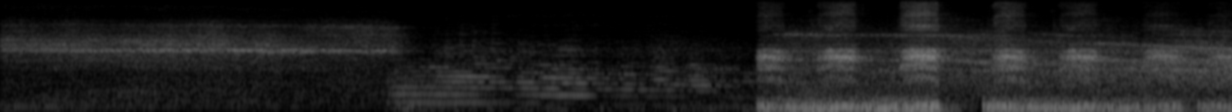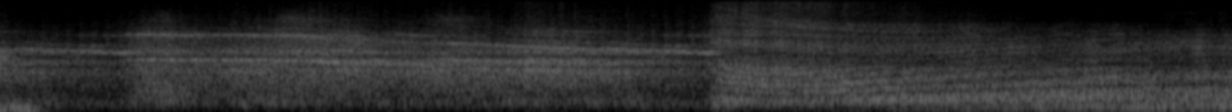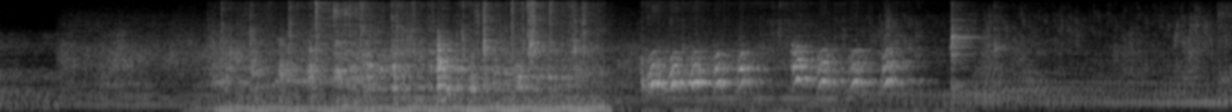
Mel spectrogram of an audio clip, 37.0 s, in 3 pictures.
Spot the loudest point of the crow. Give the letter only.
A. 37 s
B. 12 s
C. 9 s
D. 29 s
C.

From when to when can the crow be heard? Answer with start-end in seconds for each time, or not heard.
7.5-12.7.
